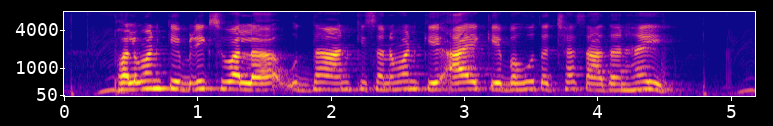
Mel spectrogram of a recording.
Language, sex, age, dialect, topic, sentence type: Magahi, female, 25-30, Western, agriculture, statement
